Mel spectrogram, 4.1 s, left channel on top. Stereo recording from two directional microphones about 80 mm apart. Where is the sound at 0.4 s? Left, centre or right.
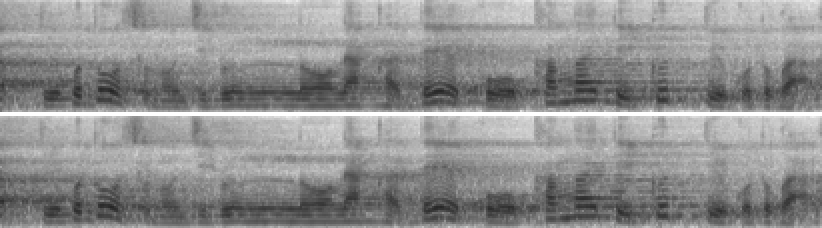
Centre.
